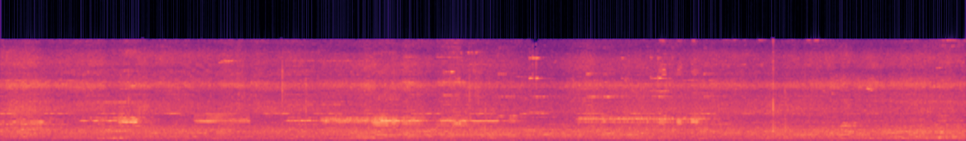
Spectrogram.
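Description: Steady city road traffic noise, with high-pitched tones coming and going over it.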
